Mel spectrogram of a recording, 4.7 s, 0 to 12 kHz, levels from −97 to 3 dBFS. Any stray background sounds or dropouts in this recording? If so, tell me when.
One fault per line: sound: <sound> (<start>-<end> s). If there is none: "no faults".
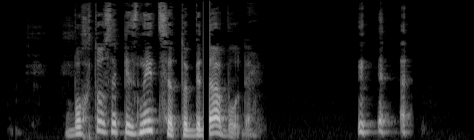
sound: dropout (2.0-2.1 s)
sound: laugh (3.6-4.1 s)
